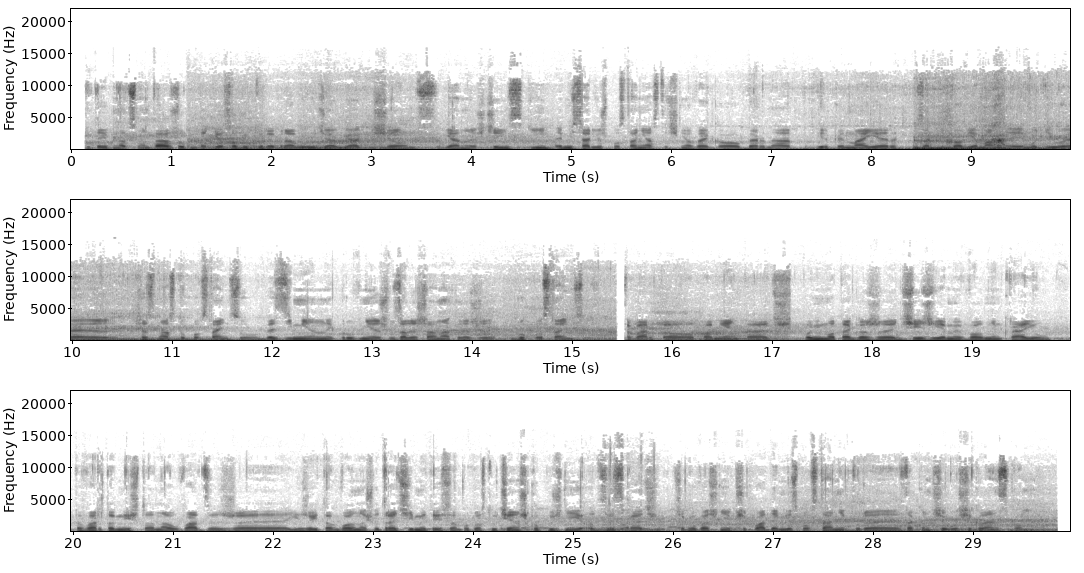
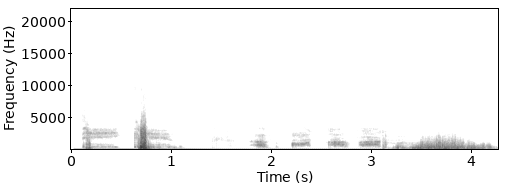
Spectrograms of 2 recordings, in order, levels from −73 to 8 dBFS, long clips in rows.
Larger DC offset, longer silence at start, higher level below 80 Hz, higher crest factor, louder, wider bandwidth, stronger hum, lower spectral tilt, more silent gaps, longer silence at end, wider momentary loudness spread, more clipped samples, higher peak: neither; about the same, 0.15 s vs 0.1 s; first, -38 dBFS vs -52 dBFS; second, 18 dB vs 26 dB; first, -19 LUFS vs -30 LUFS; first, 15.5 kHz vs 10 kHz; second, none vs 50 Hz at -60 dBFS; second, -5 dB/octave vs -8.5 dB/octave; first, 15.45-15.52 s vs none; about the same, 0.15 s vs 0.05 s; second, 6 LU vs 23 LU; neither; first, 0 dBFS vs -6 dBFS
